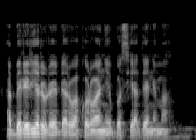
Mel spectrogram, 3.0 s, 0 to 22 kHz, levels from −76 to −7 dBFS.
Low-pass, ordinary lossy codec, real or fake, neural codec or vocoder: 10.8 kHz; none; real; none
